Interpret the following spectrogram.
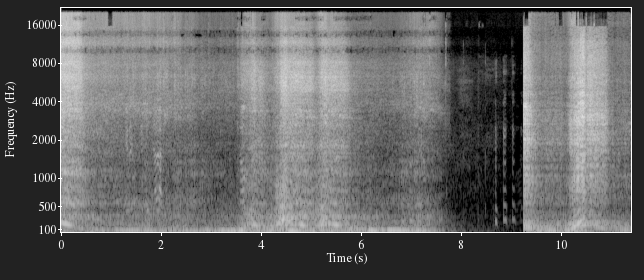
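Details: Holden VN Calais V8 build after first start and tuning, muffler still closed: deep rumble rising and falling through several throttle blips, no misses or knocks; revs freely and sounds healthy.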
